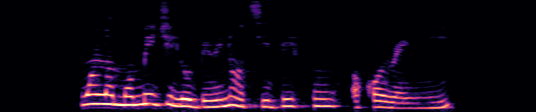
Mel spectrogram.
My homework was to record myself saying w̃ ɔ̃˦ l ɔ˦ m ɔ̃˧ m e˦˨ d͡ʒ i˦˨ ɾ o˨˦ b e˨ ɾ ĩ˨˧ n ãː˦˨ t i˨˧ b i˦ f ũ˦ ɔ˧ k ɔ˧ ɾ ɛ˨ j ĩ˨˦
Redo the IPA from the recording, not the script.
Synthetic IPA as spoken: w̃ ɔ̃˦ l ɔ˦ m ɔ̃˧ m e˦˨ d͡ʒ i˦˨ l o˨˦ b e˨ ɾ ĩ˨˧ n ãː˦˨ t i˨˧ b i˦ f ũ˦ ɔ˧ k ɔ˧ ɾ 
